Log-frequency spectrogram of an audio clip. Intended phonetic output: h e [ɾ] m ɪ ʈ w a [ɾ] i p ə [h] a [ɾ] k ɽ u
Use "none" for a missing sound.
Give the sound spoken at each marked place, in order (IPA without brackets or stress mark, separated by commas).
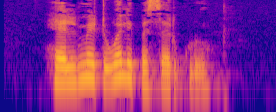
l, l, s, ɾ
